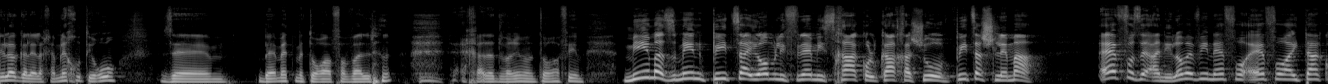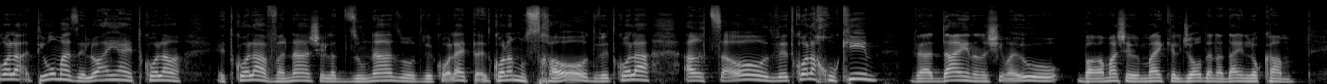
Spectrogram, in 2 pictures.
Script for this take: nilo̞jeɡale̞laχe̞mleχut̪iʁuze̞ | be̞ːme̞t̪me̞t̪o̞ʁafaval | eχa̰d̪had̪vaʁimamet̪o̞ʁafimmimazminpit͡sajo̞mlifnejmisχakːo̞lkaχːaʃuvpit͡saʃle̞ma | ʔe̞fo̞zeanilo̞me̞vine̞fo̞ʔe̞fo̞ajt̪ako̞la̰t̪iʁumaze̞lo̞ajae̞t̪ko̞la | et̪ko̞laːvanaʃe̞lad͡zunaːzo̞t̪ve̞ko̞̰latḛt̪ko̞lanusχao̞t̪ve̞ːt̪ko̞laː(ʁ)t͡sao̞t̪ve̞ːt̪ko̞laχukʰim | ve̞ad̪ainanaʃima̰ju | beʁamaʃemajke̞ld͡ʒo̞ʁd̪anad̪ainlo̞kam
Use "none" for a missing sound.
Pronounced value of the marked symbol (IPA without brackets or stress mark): ʁ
